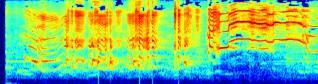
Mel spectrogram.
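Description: A baby's fake crying: choppy high-pitched whimpers and squeals through the first few seconds, then one long, high cry held for nearly two seconds near the end.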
